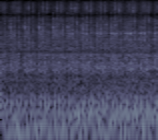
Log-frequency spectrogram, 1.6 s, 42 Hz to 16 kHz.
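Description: Oliver 70 tractor engine idling roughly, a steady close low rumble with uneven knocking pulses throughout and no voices.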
